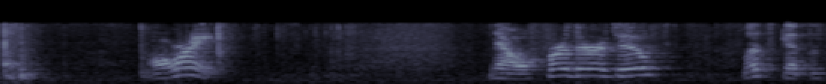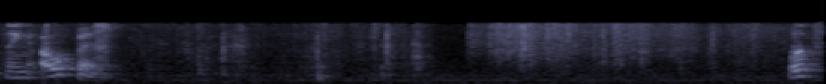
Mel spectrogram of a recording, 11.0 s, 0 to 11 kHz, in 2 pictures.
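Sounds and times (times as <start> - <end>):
plastic packing sheet crinkling: 7.2 - 11.0.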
